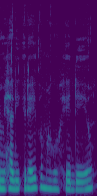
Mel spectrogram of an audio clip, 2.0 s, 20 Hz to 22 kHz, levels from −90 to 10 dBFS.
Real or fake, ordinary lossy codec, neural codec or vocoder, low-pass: real; none; none; none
